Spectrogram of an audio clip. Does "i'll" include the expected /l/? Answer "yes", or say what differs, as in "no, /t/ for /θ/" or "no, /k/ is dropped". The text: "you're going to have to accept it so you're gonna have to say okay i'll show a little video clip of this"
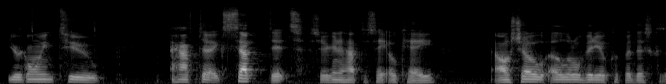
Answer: yes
